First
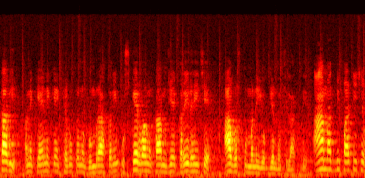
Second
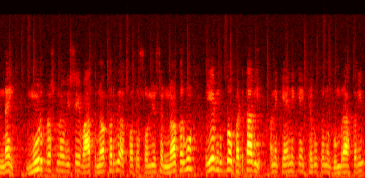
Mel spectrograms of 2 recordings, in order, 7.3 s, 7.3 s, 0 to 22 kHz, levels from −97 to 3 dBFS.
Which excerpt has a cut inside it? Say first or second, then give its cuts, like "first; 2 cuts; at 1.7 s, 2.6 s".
first; 1 cut; at 6.1 s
